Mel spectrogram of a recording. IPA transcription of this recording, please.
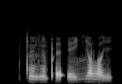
t ɛ̃ z ɛ̃ pʼ ɛ ʔ e ʎ e lˠ i

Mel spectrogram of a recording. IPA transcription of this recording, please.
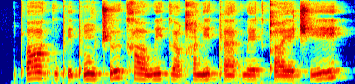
pʼ ɑː ɡ k ʊ pʼ e pʼ õ ɡ t͡ʃʼ ɵː ɡ x ɑː w e k ɵː qʰ ɛ n e ɡ pʼ aː k w ɛː k qʼ ɛː t͡ʃʰ eː

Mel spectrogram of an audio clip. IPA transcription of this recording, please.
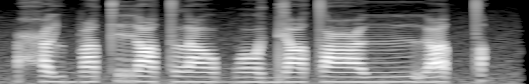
ħ ɨ lʲ b i tˤ rʲ ɔː tˤ l ɔː b ɔ dʲ ɔː tˤ ʕ ɨː tˤ

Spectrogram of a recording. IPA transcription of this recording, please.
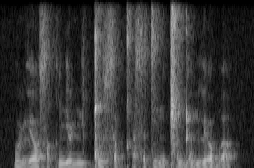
u ɳ lʲ ɔ s ə q nʲ u ɳ nʲ u ǃ u s ə b qʰ ə s ə t i n ǁ ʌ ɳ ɖ ə n lʲ ɔ b ʌ

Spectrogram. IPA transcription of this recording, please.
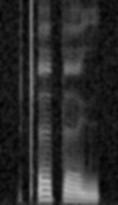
tʼ ɔ˦ p ɔ˨ w

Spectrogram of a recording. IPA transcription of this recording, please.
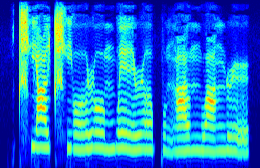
t͡ɕʰ j ɑ˦ ʊ̯ t͡ɕʰ j o˨˦ ʊ̯ ɻ o˥˨ ʊ̯ m w e˥˨ ɪ̯ ɻ ɤ˥˨ p ʊ̰˨˩ ŋ ɑ˨˦ ʊ̯ n̪ w ɑ˨˦ ŋ ɻ ɻ̩˨˩

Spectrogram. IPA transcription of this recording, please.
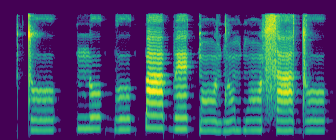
t o˧ | n o˦ ɡ͡b o˧ k͡p a˦ b ɛ˧ k͡p ɔ̃˨ d ɔ̃˨˦ b ɔ̃˧ s a˧ d o˧

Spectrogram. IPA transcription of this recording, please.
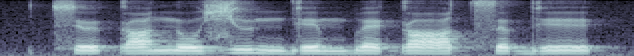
t͡s ø ɡ ɑ n o ʑ ɨ ŋ ɡ e m b ɛ ɡ ɑ t͡s ə ɡ ɪ

